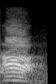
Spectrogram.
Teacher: जिस स्वर के उच्चारण में मुख सबसे अधिक खुलता है उसे हम क्या बोलेंगे, विवृत स्वर। और अगर पूछ ले कौन सा होता है, तो ये आ होता है।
